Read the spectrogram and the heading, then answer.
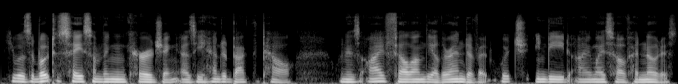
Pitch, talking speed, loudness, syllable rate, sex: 115 Hz, 255 wpm, -17 LUFS, 6.8 syllables/s, male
